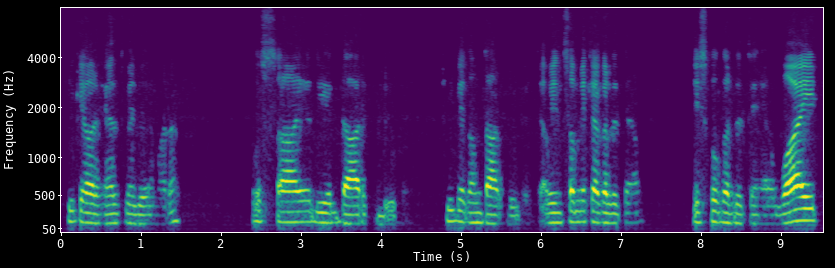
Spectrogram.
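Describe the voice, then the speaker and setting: A man with a voice of middle pitch explains a spreadsheet tutorial step by step over a screen recording. His delivery is relaxed and repetitive, checking in with a quick "okay" as he goes. The recording sounds a little dull and lo-fi. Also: creaky, slightly rough. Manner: relaxed step-by-step explaining, repeating "theek hai" often. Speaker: tutorial host.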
